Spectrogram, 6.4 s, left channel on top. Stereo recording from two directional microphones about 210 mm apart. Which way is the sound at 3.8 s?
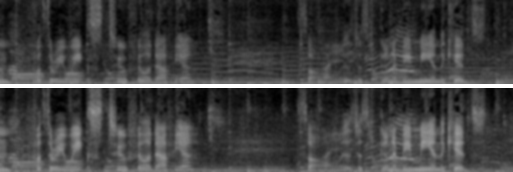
5° left (ahead or behind).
